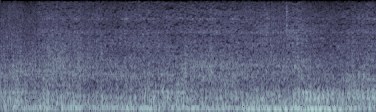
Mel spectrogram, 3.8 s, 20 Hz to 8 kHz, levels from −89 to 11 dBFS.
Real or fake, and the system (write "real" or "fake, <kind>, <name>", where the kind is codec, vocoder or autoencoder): real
